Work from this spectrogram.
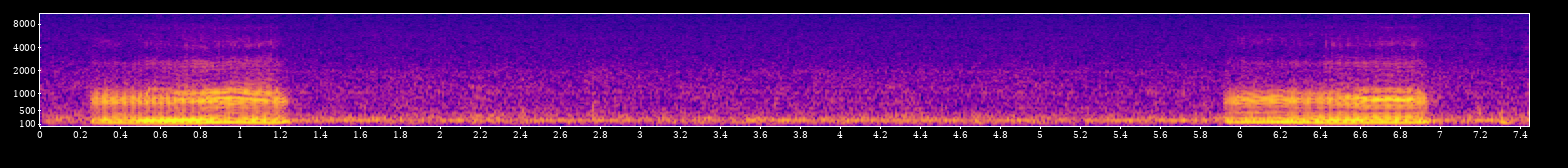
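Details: A sleeping pet dog snores in two drawn-out, vibrating, nasal rasps about five seconds apart, separated by quiet breathing and a faint steady hum.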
